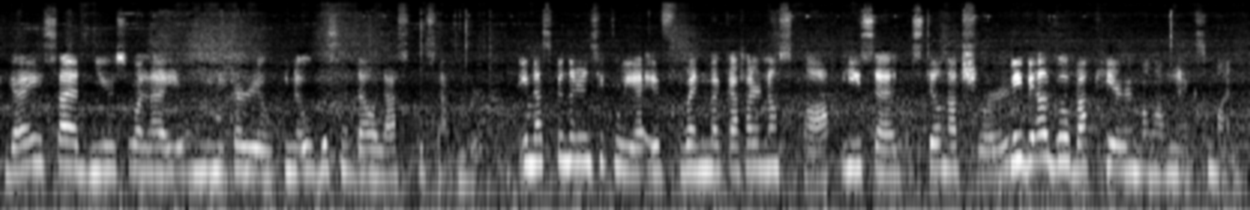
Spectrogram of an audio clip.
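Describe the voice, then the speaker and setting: In a room with audible echo and noticeable background noise, a woman talks at a moderate pace with hardly any pauses. Her pitch is fairly high and her intonation fairly even. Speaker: vlogger. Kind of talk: casual vlog talk to camera. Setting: outdoors and in a mall, handheld vlog.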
